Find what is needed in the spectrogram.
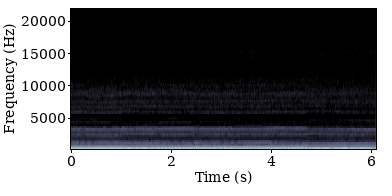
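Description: A cappella male voices in four-part harmony humming sustained 'hoo' chords, the chord changing about once a second.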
